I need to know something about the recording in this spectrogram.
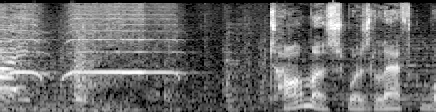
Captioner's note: toot-Toot!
